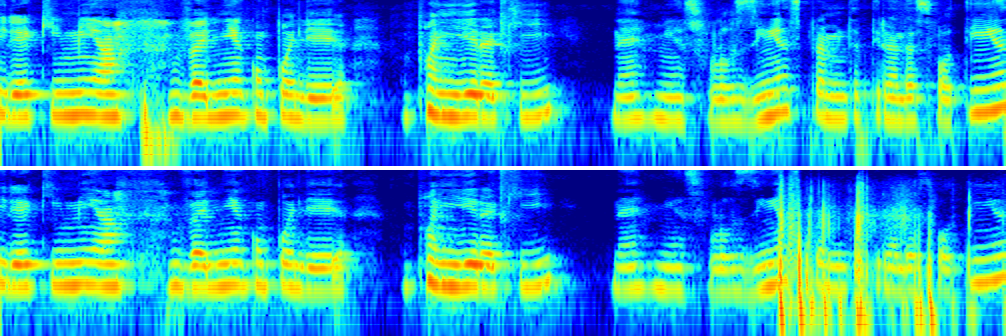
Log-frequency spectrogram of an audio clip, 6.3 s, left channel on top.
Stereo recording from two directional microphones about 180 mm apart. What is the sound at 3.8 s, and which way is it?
Speech, centre (ahead or behind).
